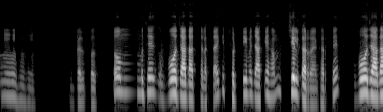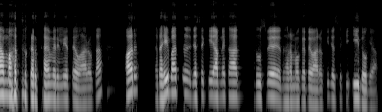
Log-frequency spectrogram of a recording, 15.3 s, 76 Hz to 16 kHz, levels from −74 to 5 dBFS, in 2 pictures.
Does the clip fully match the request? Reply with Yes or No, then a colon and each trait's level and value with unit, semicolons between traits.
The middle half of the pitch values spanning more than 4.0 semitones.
Yes: average, 4.9 semitones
